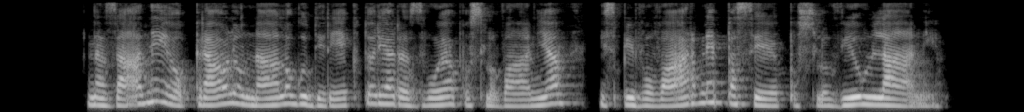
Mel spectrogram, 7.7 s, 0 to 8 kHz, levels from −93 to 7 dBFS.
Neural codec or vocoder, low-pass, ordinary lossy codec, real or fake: codec, 16 kHz, 8 kbps, FreqCodec, larger model; 7.2 kHz; none; fake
